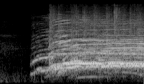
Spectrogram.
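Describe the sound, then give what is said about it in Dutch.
A loud burst of cheering from a crowd of supporters erupts suddenly, with many voices shouting and screaming together in sustained, dense excitement. “Mogen we toch nog even de supporters van Riyad Bari horen?”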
